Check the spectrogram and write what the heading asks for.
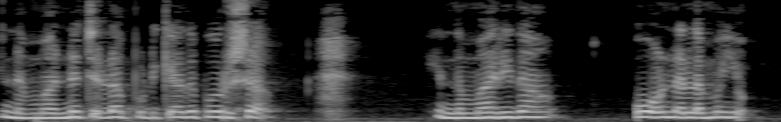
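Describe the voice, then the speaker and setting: Cartoon wife, madurai accent, real high, teasing. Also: female voice, level tone, brisk, a little mellow. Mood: tender. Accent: Madurai Tamil. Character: young pregnant wife, spirited and teasing.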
